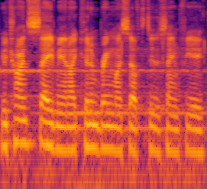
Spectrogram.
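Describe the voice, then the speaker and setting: A man with a nasal cold reading the lines of a calm, guarded young female detective in his own plain voice. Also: mid-range voice, rapid-fire, noisy background, natural voice. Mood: subdued. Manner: read flatly in his own voice. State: sick and nasal. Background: game music.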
